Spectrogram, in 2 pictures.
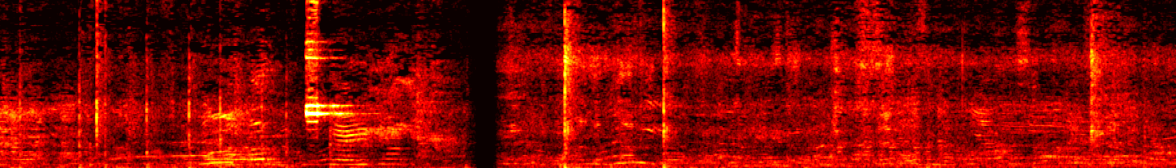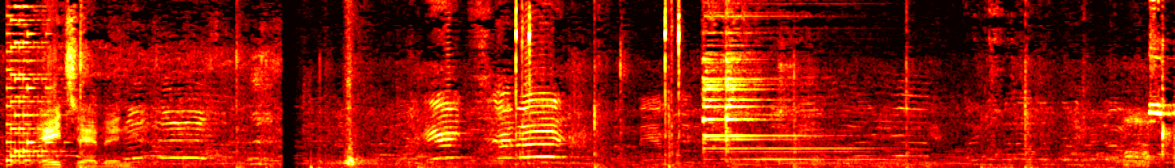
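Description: A basketball bounces on a concrete court.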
